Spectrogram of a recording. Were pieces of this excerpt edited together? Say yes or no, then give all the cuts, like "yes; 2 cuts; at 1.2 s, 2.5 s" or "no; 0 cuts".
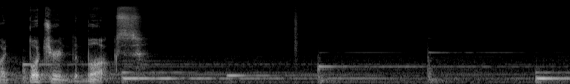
yes; 1 cut; at 1.3 s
